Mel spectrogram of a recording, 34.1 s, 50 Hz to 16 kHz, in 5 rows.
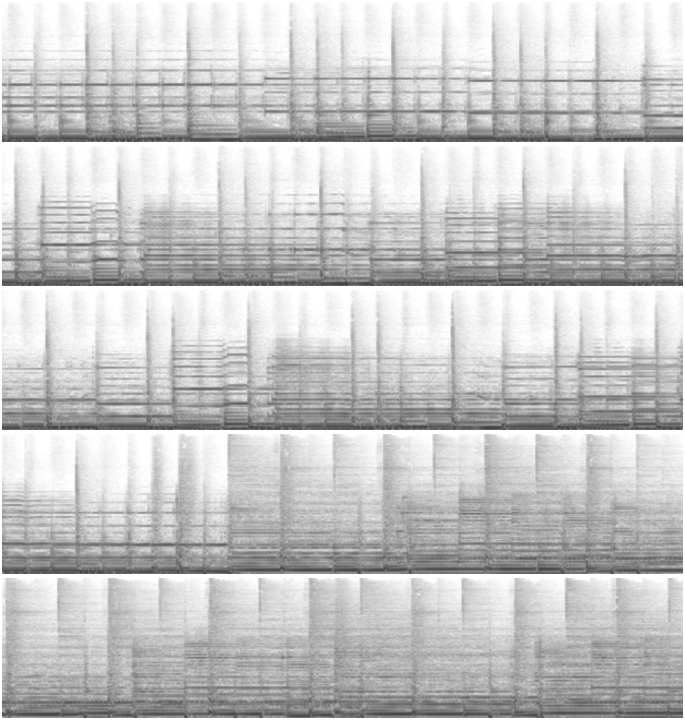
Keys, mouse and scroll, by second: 1.7 click, 2.2 click, 2.9 scroll up 1, 3.3 shift+middle click, 3.8 shift+right click, 7.2 click, 8.3 click, 9.3 click, 10.9 click, 11.6 click, 12.8 click, 14.4-14.9 scroll down 4, 15.1 middle click, 15.9 shift+right click, 18.1 click, 19.6 click, 20.4 middle click, 20.8-21.2 scroll up 2, 23.3 click, 23.9 click, 24.4 middle click, 24.8-25.2 scroll up 2, 25.5 middle click, 27.1 click, 27.3 right click, 28.6 click, 28.9 click, 29.4 space, 29.8 right click, 30.3 click, 31.3 middle click, 31.9 scroll up 1, 32.4 middle click, 32.6 scroll down 1.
